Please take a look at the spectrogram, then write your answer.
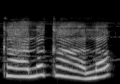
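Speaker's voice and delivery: put-on high bleating little kid goat; small timid goat, high up. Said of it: "小山羊小声地回答".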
